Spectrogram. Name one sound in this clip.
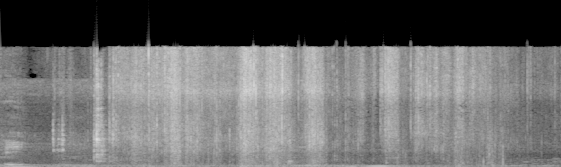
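A plastic sheet rustles and crinkles.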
